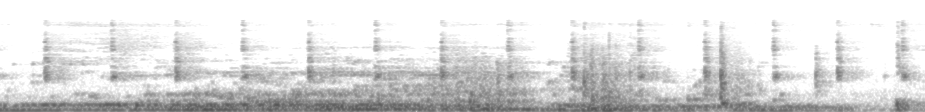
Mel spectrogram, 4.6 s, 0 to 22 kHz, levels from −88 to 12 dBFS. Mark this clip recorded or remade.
remade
